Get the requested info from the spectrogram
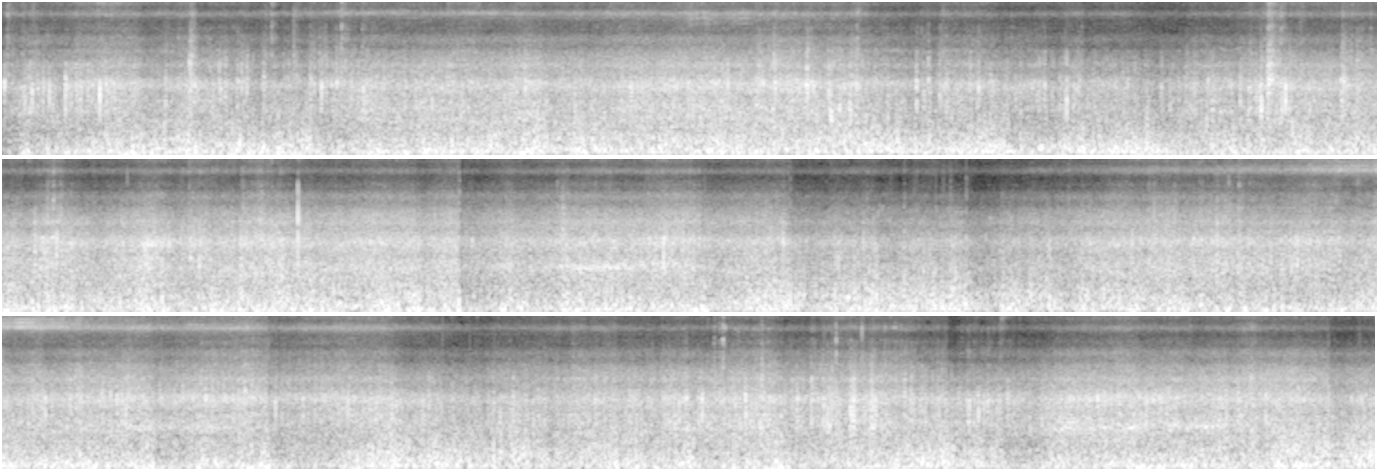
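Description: Steady low wind noise on a helmet-mounted camera's microphone during a fast mountain-bike descent, mixed with the rumble and light rattle of the bike on a dirt trail.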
